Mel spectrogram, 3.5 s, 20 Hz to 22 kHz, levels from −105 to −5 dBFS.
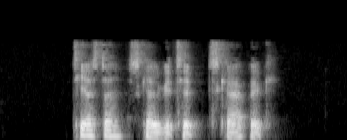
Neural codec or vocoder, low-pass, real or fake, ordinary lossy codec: none; 7.2 kHz; real; AAC, 64 kbps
